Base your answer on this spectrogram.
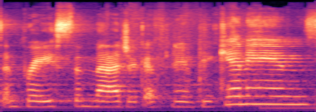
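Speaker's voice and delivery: ordinary delivery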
